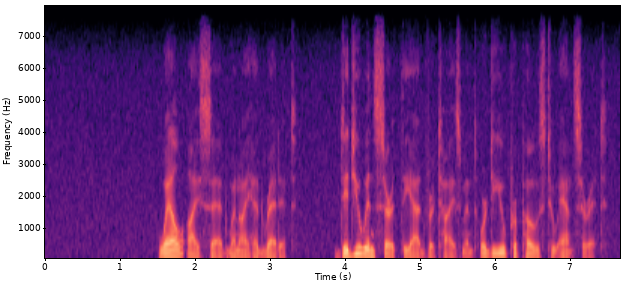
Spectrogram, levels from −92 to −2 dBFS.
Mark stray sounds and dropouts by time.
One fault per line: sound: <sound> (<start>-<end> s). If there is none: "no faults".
no faults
